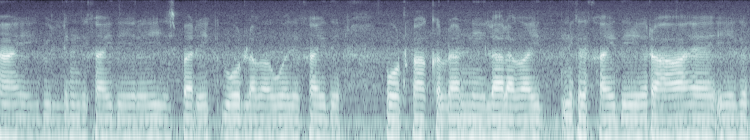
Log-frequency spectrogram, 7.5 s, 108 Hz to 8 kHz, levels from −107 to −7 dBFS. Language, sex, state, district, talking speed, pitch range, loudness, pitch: Hindi, female, Uttar Pradesh, Varanasi, 225 wpm, 105-110 Hz, -18 LUFS, 105 Hz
